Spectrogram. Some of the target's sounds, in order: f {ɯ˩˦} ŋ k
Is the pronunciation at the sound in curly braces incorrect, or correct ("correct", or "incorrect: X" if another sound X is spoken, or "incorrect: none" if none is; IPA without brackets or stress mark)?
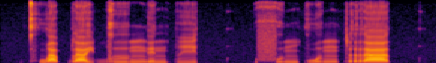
correct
